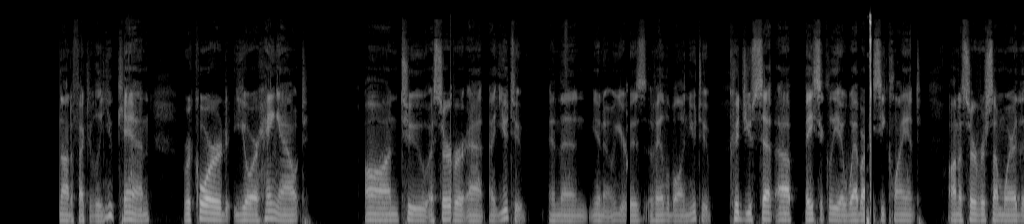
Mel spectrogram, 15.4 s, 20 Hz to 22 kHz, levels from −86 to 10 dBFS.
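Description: The speech begins with a cut-off start: from 0 to 0.90 s there is only digital silence, and then the sound appears abruptly mid-syllable with no attack. The recording or stream began late. On a spectrogram, a blank stretch ends at a hard vertical edge.

Damaged data in a compressed stream first appears at 2.94 to 3.00 s and again at 6.73 to 6.80 s. Corrupted frames left the decoder out of sync while it hunted for the next valid frame header, producing brief glitches. Each shows as a narrow smeared or garbled patch on the spectrogram.

At 8.45 to 8.53 s comes a wireless microphone noise hit. The FM radio link faded as reflections cancelled, and receiver noise surged into a short swish of static. It appears as a brief broadband haze across the spectrogram, with a fuzzy thickening on the waveform.

The same data damage returns at 9.37 to 9.46 s and, longest, at 12.95 to 13.11 s.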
